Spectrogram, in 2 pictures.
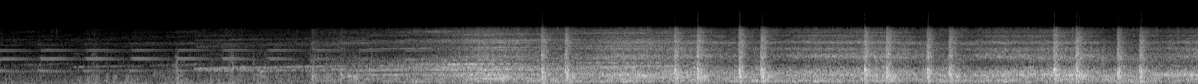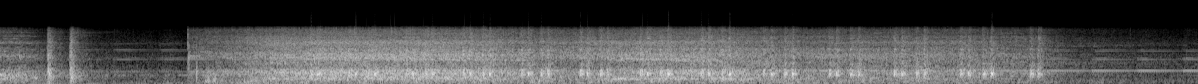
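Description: Level-crossing warning bell ringing in a steady pulse. A Keikyu 1000 series electric train then passes over the crossing at close range, its wheels clacking over the rail joints. After a brief lull a second Keikyu train passes from about 14 s and cuts off sharply near the end, when the crossing bell is heard again.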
